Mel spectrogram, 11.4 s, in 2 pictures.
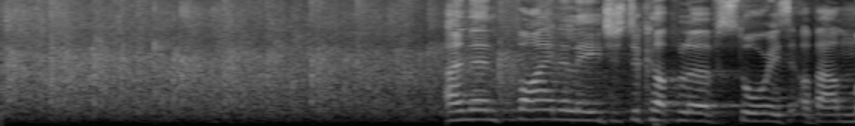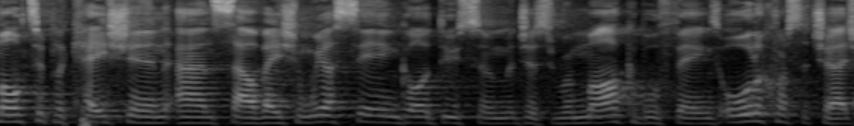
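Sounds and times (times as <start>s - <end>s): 
audience round of applause: 0.0s - 3.9s
speech: 3.0s - 11.3s.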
